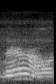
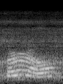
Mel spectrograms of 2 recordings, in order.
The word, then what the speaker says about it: Beryl: But then they pronounce it Beryl instead of Burl. That's the southern rednecks that started pronouncing it Burl. So we have two different pronunciations.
